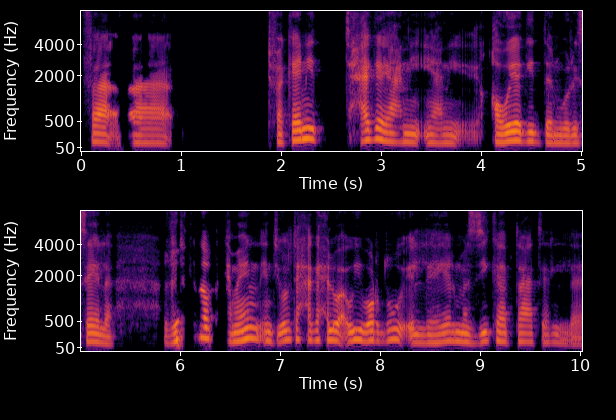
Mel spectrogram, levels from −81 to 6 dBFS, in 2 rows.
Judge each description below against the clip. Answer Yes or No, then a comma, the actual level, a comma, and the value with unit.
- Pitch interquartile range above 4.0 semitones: No, average, 3.6 semitones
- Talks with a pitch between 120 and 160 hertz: Yes, low, 135 Hz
